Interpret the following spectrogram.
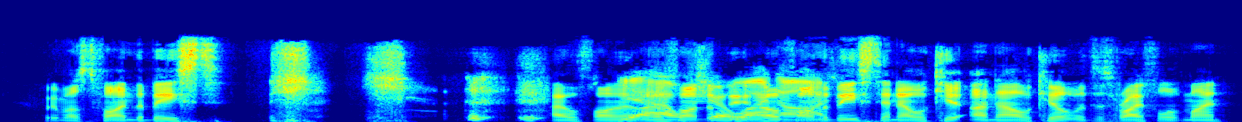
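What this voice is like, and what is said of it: Put-on Scottish accent. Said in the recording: “speaks with a Scottish accent”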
